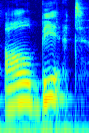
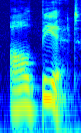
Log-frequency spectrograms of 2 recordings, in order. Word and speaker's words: albeit: the next word is albeit this word has three syllables and the stress is on that second syllable albeit albeit and this word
